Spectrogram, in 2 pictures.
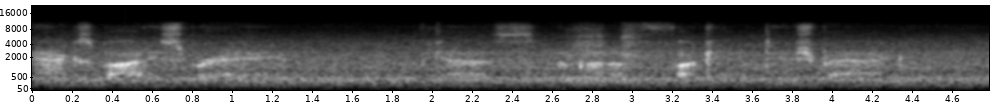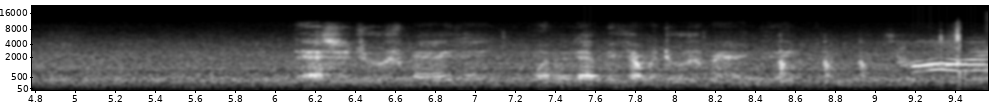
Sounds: speech

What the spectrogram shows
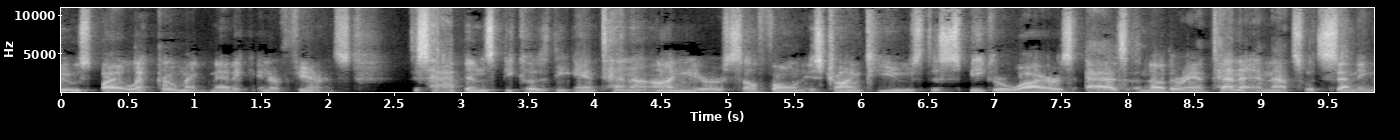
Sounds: speech

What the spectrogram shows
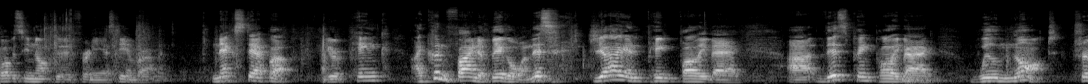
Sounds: speech

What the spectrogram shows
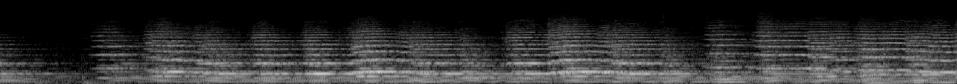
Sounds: fiddle
music
playing violin
musical instrument

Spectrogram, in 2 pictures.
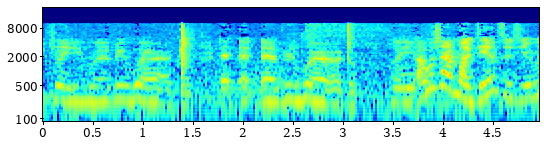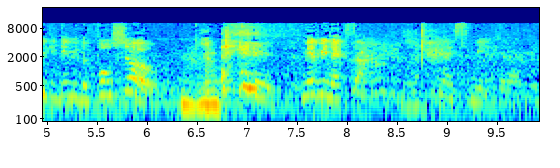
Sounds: speech
female singing

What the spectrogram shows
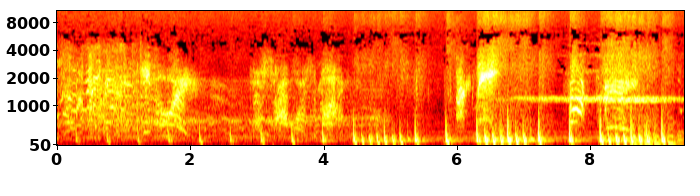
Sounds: music
speech

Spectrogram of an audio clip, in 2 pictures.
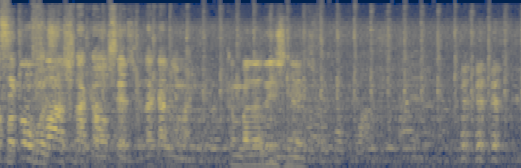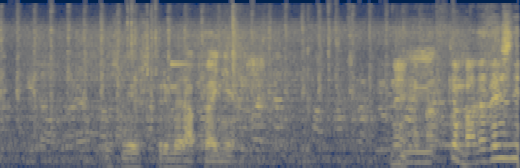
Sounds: speech

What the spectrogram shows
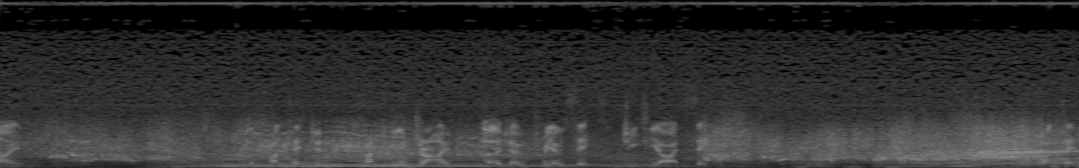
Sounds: skidding
vehicle
car
auto racing

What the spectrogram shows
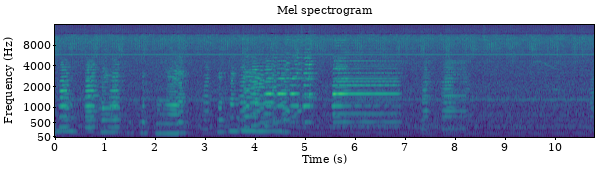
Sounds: music
clarinet

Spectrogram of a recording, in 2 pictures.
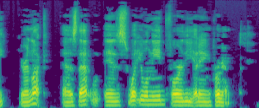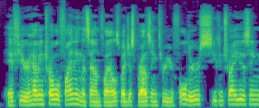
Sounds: speech

